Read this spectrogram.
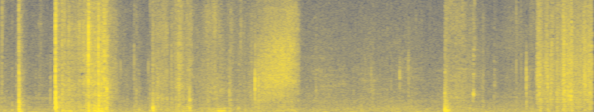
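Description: Cardboard flaps rustle as a box is opened.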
